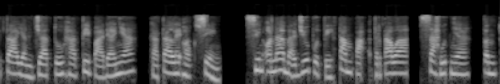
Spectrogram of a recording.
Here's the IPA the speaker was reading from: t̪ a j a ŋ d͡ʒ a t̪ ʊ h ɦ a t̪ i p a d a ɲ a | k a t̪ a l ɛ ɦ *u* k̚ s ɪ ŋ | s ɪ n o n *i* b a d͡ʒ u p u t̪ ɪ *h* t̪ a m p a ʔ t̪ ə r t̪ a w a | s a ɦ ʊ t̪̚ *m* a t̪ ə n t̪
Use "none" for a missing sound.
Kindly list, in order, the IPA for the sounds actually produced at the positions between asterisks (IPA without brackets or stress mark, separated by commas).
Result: ɔ, a, h, ɲ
